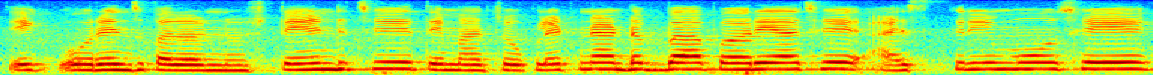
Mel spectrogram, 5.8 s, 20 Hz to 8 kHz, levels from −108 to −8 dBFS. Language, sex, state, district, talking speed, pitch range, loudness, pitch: Gujarati, female, Gujarat, Gandhinagar, 145 wpm, 230-260 Hz, -15 LUFS, 255 Hz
